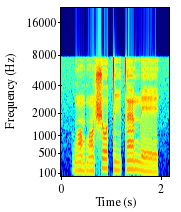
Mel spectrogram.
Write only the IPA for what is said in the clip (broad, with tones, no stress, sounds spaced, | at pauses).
ɡ ɔ̃˨ b ɔ̃˨ ʃ o˧ t i˨ t ɛ̃˧ m e˨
